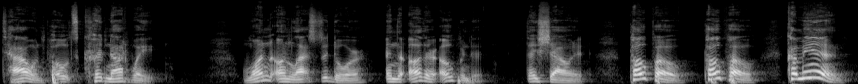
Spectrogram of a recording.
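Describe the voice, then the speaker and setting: A man narrates a children's story aloud at an unhurried, slow pace. His mid-pitched voice is very animated, rising and falling widely as he reads. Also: breathy edge. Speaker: storybook reader. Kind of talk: expressive read-aloud narration.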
